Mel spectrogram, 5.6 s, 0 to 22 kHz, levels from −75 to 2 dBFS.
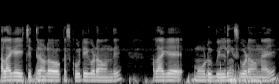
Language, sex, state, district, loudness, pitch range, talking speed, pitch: Telugu, female, Telangana, Mahabubabad, -18 LUFS, 125-130 Hz, 130 wpm, 130 Hz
